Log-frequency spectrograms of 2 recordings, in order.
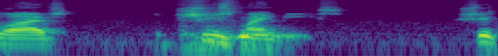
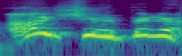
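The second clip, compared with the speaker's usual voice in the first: mock whiny ex; 7 dB louder than usual. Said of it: "she's like".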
